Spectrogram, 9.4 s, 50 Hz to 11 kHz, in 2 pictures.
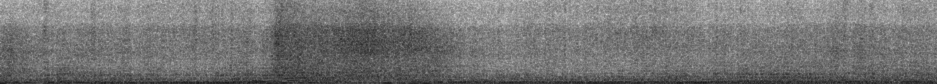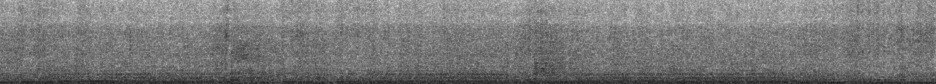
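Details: Homemade V12 race engine, after several months' storage for the 2024 season, catches and revs in clean, even sweeps, pitch rising and falling smoothly with throttle, no stumble; runs properly.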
